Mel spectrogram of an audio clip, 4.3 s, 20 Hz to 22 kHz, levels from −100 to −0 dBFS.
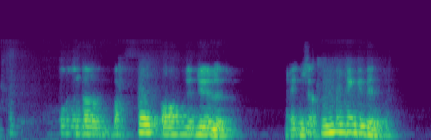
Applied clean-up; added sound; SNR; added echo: neural mask model DeepFilterNet 3.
